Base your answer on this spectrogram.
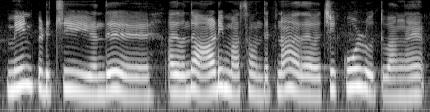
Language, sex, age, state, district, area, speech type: Tamil, female, 30-45, Tamil Nadu, Tiruvarur, rural, spontaneous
